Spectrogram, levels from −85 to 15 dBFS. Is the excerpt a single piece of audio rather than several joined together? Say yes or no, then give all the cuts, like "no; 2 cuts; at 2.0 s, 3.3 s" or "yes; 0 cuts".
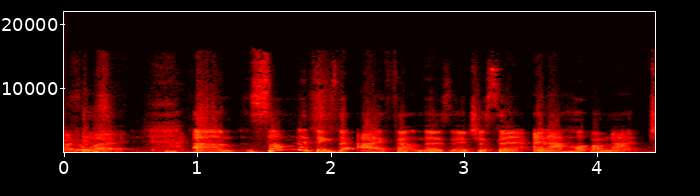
yes; 0 cuts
